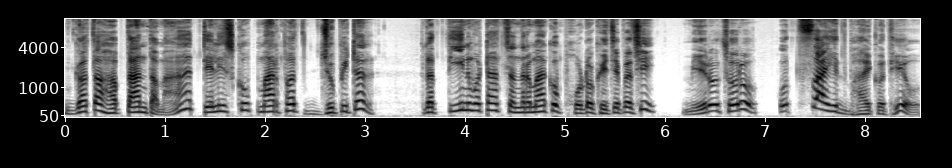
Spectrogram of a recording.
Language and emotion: Nepali, happy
